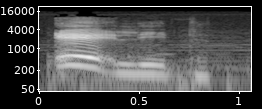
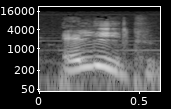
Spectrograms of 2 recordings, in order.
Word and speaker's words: elite: En general, pronuncian este galicismo al modo franchute, francés, elite, decimos más fino. ¿Qué dijo? Se trabó la lengua, bueno, siempre se me traba la lengua. Y me río, ¿qué voy a hacer? Pero yo lo reconozco, otro no, yo sigo. Fue españolizado, se escribe y se pronuncia con todas sus letras, elite, incipiente, y cuidado con incipiente, porque se escribe de dos maneras.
